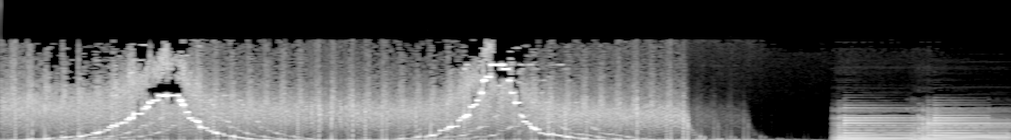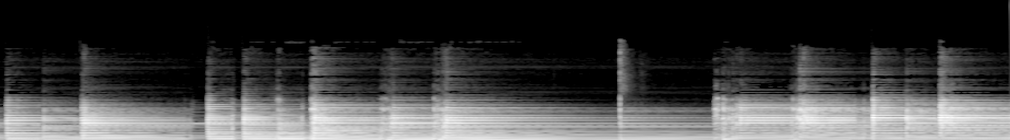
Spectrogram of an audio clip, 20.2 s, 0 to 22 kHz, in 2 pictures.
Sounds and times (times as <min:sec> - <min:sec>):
Guitar: 0:00.0 - 0:07.6, 0:08.3 - 0:20.2
Distortion: 0:00.0 - 0:20.2
Effects unit: 0:00.0 - 0:20.2.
